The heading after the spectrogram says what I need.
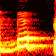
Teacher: past tense maker जो है ईडी, तो उसको हम जब प्रोनाउंसिएशन करते हैं तो ट का आता है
